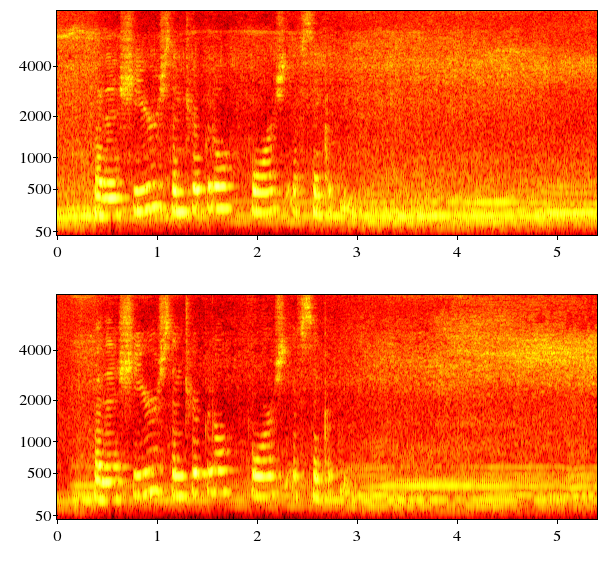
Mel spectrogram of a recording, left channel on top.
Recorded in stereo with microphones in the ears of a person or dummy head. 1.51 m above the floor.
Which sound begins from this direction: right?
A woman speaking, at 0.4 s.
